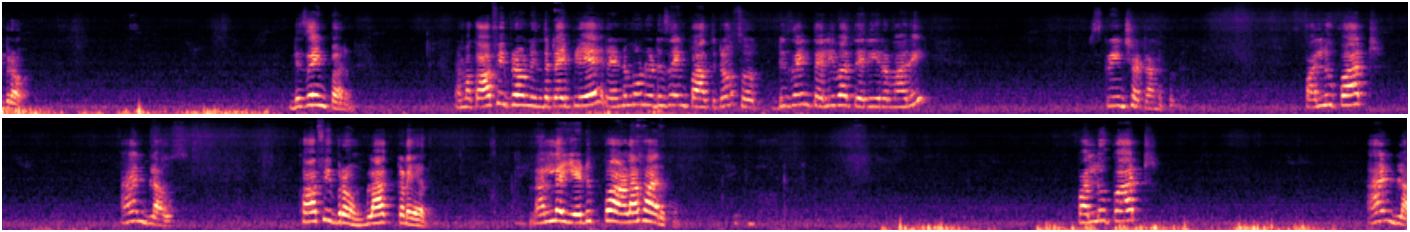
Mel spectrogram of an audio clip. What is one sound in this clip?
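A middle-aged woman talks close by, calmly and in short bursts.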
